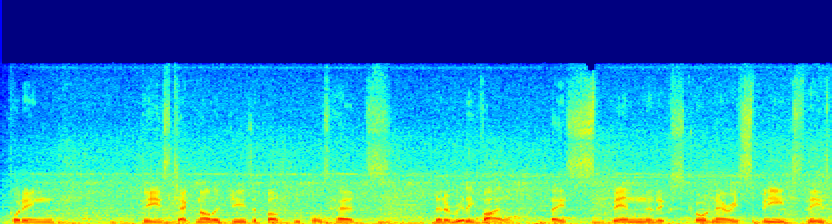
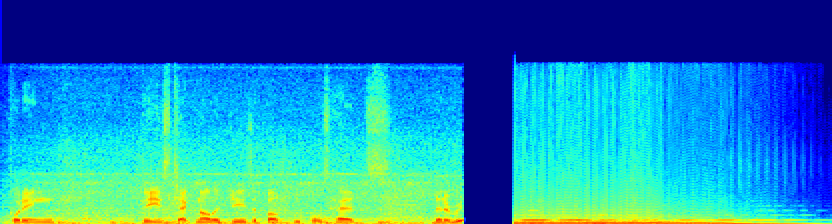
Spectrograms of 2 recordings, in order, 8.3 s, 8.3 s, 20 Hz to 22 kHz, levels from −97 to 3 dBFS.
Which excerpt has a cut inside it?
first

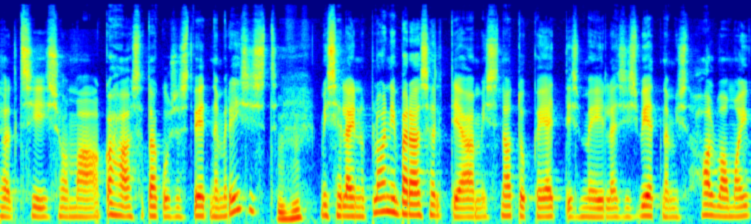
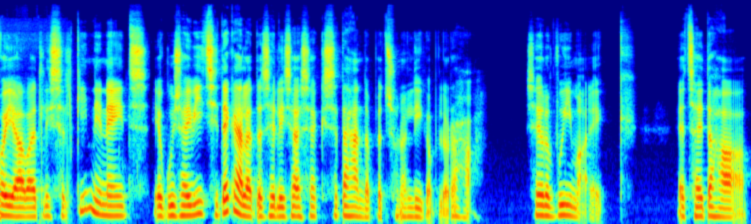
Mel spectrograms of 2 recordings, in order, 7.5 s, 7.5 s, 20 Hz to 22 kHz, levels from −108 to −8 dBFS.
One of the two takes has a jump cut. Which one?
second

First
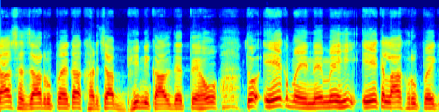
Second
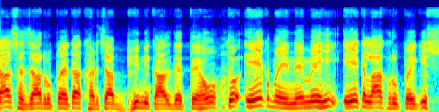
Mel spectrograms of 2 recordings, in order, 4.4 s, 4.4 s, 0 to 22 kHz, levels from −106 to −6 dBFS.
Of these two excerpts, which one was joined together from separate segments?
second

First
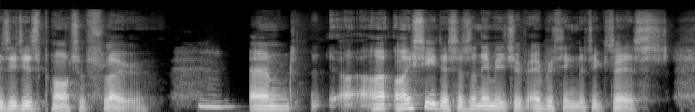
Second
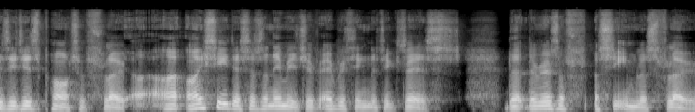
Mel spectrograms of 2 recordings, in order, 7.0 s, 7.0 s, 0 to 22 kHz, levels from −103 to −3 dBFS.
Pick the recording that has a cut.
second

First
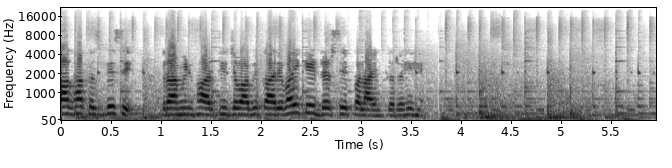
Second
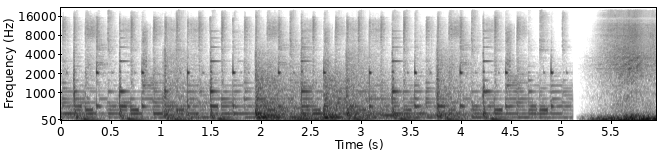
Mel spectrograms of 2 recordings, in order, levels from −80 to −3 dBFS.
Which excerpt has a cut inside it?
second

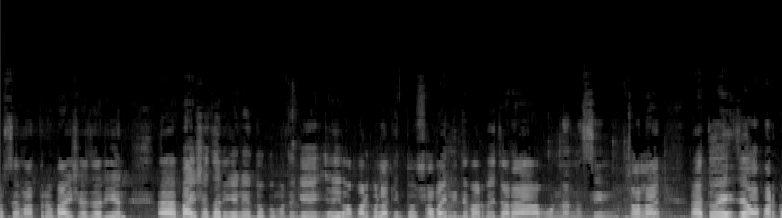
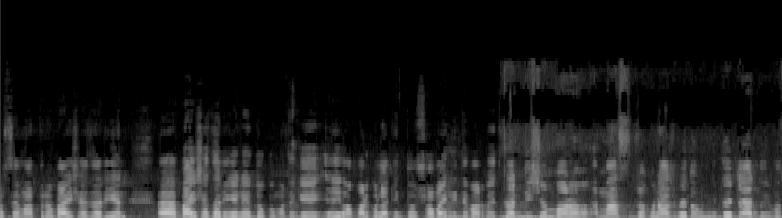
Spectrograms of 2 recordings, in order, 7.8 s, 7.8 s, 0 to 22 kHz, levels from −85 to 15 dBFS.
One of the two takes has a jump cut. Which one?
second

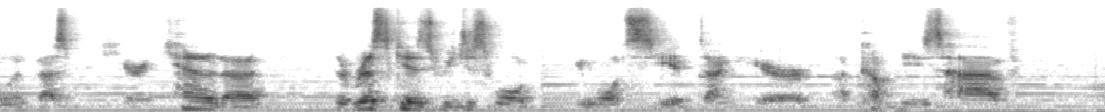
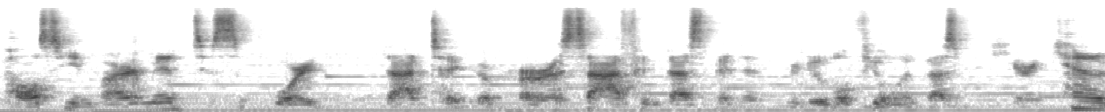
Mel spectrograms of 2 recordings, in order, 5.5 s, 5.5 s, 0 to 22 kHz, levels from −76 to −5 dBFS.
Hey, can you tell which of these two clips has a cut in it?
first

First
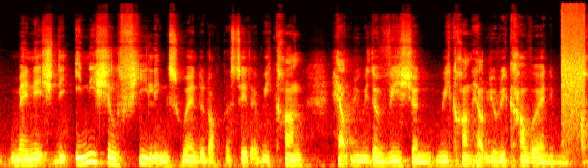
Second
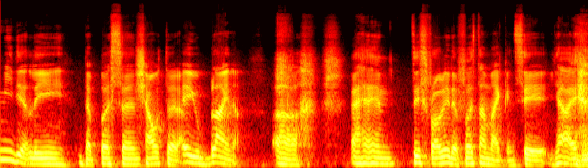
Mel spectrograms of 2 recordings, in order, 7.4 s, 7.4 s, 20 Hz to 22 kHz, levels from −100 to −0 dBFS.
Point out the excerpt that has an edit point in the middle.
second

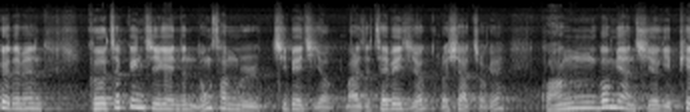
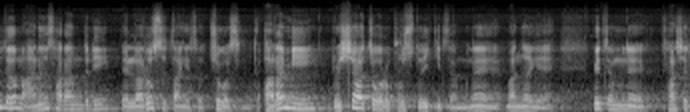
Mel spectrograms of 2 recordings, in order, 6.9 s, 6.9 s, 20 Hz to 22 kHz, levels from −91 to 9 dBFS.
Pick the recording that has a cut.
second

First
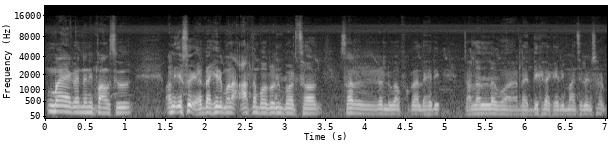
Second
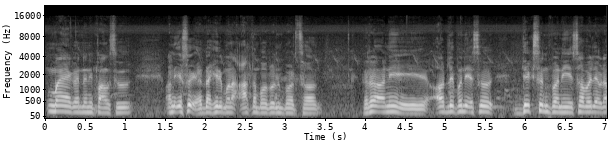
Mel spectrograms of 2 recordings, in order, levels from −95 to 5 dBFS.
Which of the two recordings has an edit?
first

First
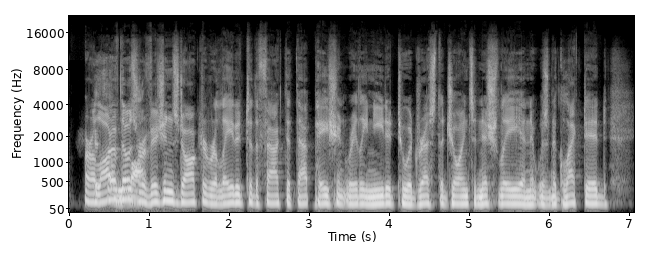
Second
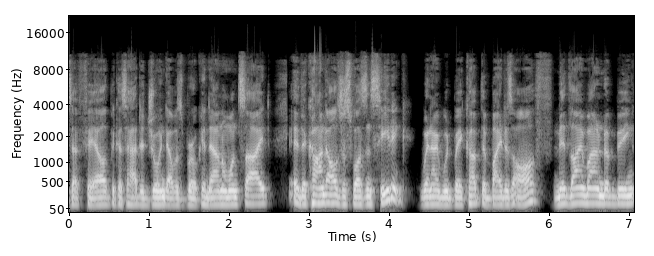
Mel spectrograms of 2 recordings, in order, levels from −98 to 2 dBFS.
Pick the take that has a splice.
second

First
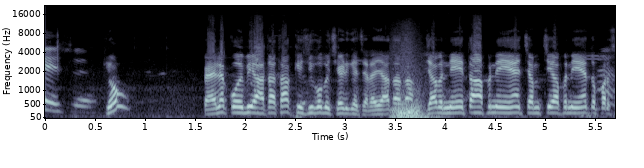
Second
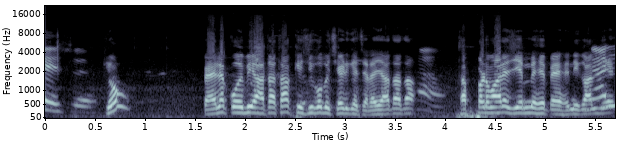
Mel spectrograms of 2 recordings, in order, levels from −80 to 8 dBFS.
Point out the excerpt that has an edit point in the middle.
first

